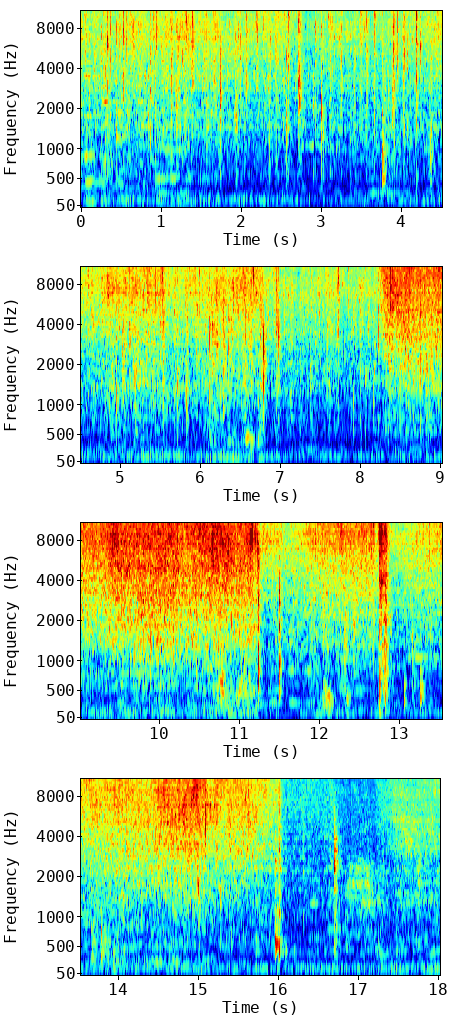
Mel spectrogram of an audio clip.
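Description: Eggs and ham frying in a skillet, a steady sizzle that swells louder for about three seconds from roughly eight seconds in, as pats of butter go into the hot pan. A few sharp knocks come in the later half.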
